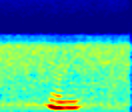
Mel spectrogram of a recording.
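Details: Sleeping kitty snoring indoors: one low, hummed snore lasting about a third of a second, sliding slightly down and then holding steady, with quiet room noise around it.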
